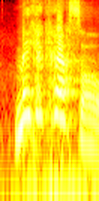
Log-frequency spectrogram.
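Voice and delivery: firm, authoritative high voice. The narrator tries the wand after Peter's suggestion, commanding. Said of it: "I commanded".

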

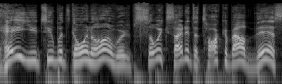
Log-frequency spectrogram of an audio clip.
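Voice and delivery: put-on excited, cheerful voice. Showing the channel greeting that would only be faked: fake excited YouTuber voice. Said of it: "put on a fake voice and say".

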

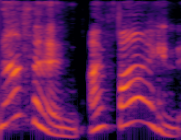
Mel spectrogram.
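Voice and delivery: forced, fake cheerful, bright voice pitched way up. Retelling answering a worried daughter: imitating own fake cheerful reply. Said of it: "I put on my big smile and I said".

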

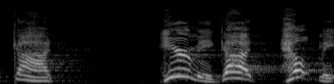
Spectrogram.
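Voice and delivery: each word drawn out. Retelling a story of a minister praying at the altar: imitating someone crying out. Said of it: "he cried out".

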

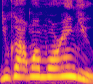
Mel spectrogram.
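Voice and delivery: high, encouraging, half-yelled pep tone. The speaker warns listeners about their style and shows it: kind of yelling. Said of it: "kind of yelling".

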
